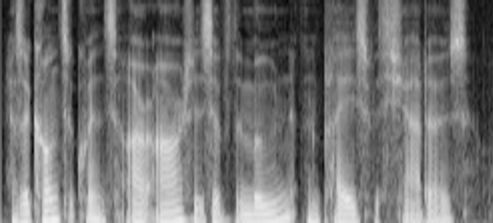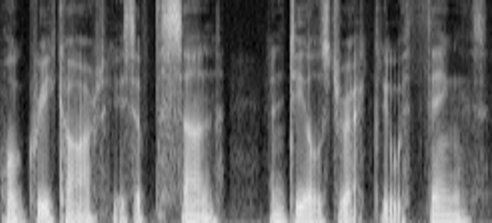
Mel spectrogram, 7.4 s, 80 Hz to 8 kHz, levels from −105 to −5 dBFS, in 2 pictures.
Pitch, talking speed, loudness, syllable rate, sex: 110 Hz, 205 wpm, -21 LUFS, 4.9 syllables/s, male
